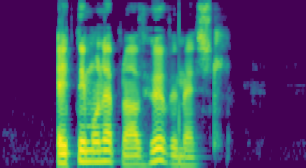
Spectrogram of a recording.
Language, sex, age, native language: Icelandic, male, 20-29, Icelandic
